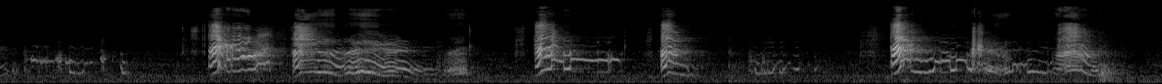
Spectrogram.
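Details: Indoors, a pet Yorkshire terrier named Jack barks while begging to play. It gives a run of shrill, yelping barks with wavering, sliding tones, in uneven bursts every second or so, with brief quiet gaps between.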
